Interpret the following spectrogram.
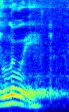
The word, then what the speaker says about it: Louis: grandfather addressing him and Louie which is of course the French pronunciation of Louis my father very proud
